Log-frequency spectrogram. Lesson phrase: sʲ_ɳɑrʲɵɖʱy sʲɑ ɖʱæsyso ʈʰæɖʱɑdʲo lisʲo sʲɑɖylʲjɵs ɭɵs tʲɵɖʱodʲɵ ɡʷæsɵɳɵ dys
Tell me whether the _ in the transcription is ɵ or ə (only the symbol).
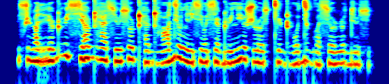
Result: ɵ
